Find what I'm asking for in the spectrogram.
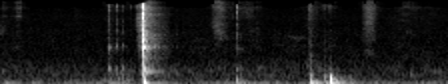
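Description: Scissors snip through crochet yarn close up, a crisp cut followed by a couple of softer snips in a quiet room.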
